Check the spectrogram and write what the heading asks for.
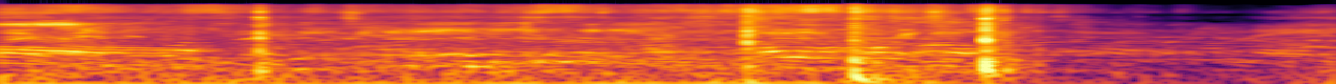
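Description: Padded foam swords striking round shields and fighters in sword-and-shield sparring: four sharp knocks spread out, the loudest near the end.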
